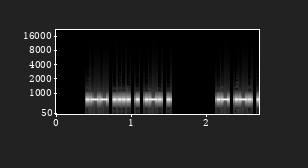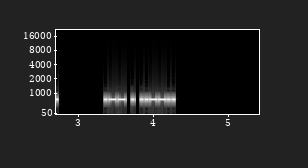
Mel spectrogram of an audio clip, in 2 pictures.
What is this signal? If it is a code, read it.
Morse code, heard as a keyed tone, about 40 wpm, 700 Hz. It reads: WHERE ARE WE?
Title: 3x Word-Spacing - Sentences from Top 200 Words - 40wpm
